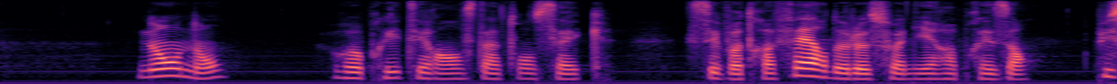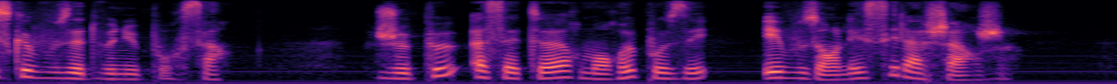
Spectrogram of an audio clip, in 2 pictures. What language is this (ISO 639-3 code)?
fra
